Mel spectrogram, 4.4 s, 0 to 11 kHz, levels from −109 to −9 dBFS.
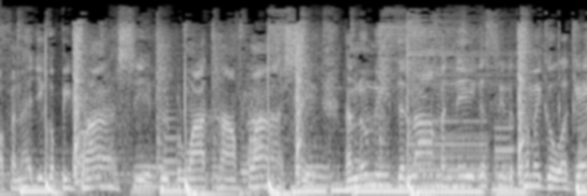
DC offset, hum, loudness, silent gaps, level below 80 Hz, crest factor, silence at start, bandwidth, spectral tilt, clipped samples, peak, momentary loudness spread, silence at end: under 0.1%; none; -19 LUFS; none; -24 dBFS; 16 dB; 0 s; 9.8 kHz; -5.5 dB/octave; under 0.1%; -2 dBFS; 5 LU; 0 s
